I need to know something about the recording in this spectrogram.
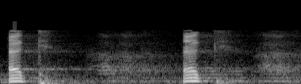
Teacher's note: Huruf kaf muncul nafas dalam semua keadaannya dan akan nampak jelas ketika di sukun.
